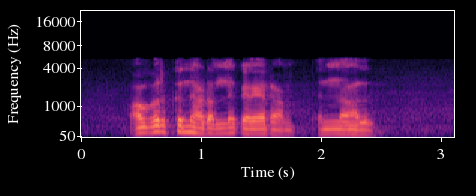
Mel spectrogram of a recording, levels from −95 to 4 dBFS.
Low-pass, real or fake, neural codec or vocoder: 5.4 kHz; fake; codec, 16 kHz, 0.8 kbps, ZipCodec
